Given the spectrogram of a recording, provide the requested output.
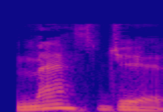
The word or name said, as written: masjid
